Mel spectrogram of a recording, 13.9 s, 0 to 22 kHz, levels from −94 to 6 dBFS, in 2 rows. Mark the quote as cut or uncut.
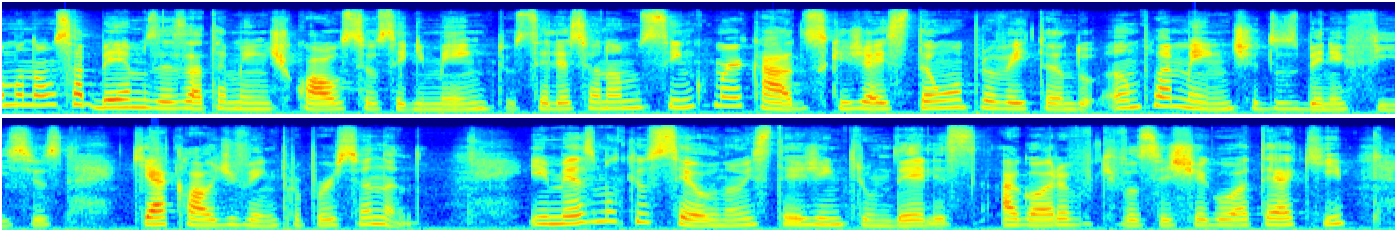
uncut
